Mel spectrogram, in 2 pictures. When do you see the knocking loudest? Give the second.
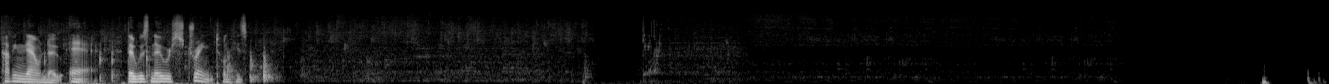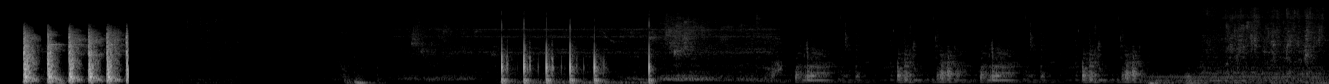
14 s.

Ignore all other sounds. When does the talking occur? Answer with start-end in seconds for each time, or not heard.
0.0-2.5.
